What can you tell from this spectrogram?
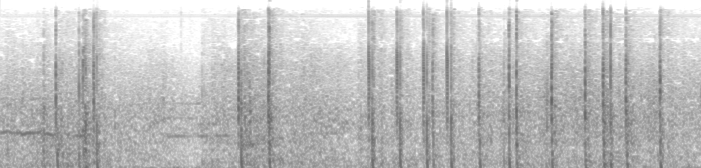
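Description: Heavy gunfire: dozens of sharp shots in irregular bursts, a few at first, a lull between about one and two and a half seconds in, then rapid dense firing. It is the covering fire under which a militia convoy advances.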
